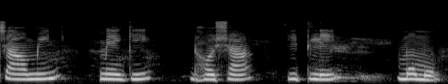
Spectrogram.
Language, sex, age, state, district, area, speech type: Bengali, female, 18-30, West Bengal, Uttar Dinajpur, urban, spontaneous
